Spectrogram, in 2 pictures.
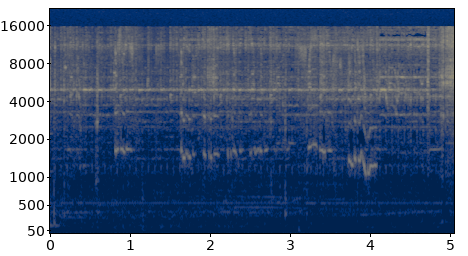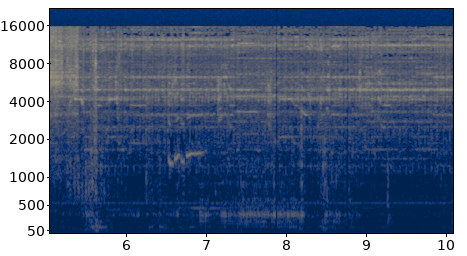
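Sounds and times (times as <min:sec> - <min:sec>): faint chirp: 0:00.0 - 0:10.0.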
